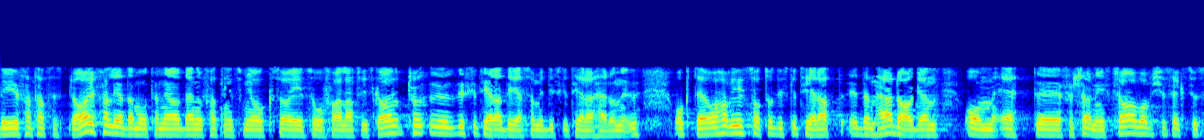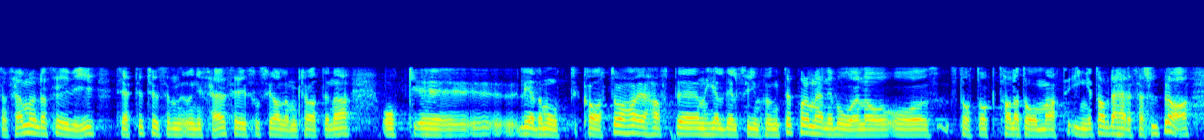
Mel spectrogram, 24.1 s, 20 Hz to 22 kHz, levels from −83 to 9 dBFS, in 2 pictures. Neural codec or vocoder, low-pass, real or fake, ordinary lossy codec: none; 3.6 kHz; real; AAC, 24 kbps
